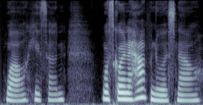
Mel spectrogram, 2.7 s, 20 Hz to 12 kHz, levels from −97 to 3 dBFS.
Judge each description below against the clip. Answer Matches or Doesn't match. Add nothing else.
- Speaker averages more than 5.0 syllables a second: Matches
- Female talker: Matches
